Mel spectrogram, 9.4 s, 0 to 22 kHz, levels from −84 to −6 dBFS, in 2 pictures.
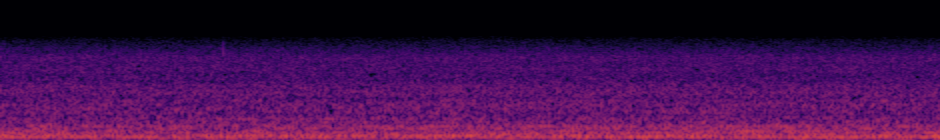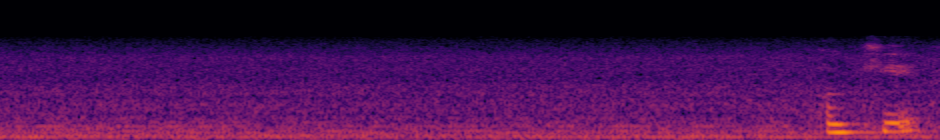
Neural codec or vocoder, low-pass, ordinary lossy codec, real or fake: none; none; none; real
